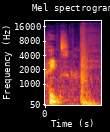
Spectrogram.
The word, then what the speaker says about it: Haints: I don't know why I always like soft pronounce the T. It's not Haynes, it's Haints.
